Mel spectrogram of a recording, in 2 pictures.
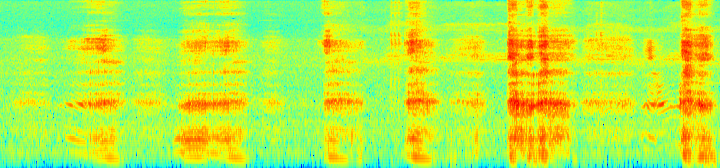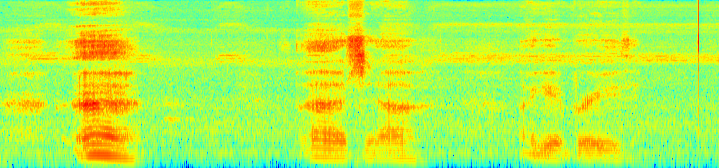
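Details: Child with stridor: harsh, high-pitched, musical noise with each breath, a sign of narrowed upper airway.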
